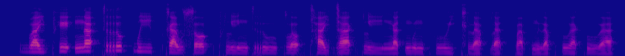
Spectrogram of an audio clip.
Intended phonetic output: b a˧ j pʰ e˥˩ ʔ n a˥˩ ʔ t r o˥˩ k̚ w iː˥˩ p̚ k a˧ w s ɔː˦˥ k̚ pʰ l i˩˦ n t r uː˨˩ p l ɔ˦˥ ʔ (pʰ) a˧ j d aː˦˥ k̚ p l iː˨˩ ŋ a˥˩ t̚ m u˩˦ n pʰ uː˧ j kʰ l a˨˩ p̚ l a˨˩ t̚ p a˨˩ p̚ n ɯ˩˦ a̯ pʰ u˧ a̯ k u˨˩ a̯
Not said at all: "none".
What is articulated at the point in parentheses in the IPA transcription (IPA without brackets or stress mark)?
tʰ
